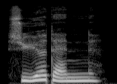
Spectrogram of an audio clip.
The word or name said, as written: syredannende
